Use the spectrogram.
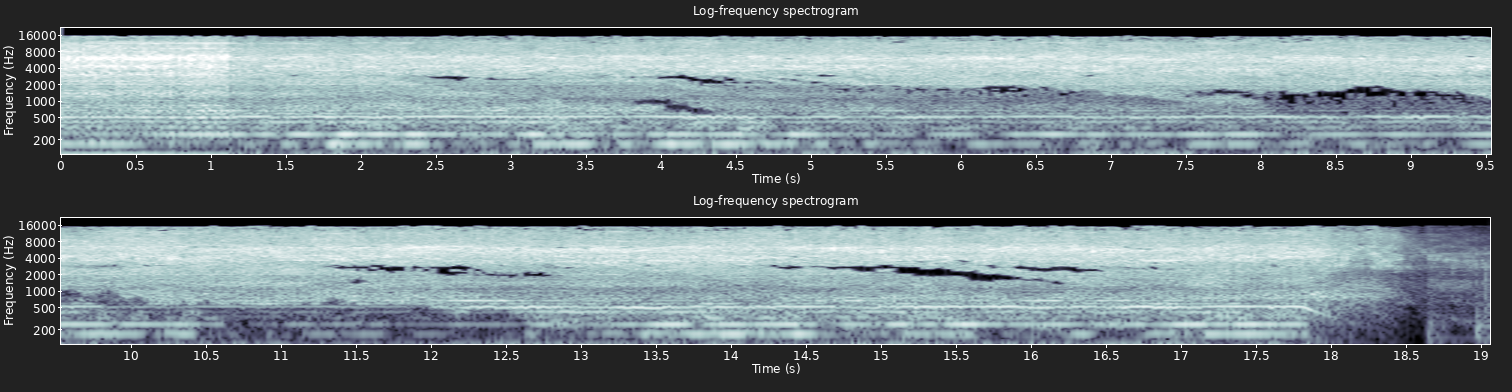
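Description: An Onyx Supreme Compound car polisher runs during paint correction, a loud steady droning whine with a constant motor pitch that holds for about seventeen seconds before winding down at the end.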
